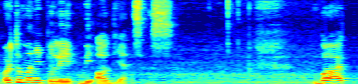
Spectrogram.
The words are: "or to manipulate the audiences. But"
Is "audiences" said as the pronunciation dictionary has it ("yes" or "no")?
no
